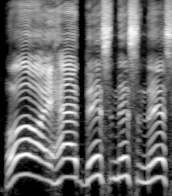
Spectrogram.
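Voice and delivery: high, mocking TV bettor bragging; mocking gambling pundit. Host mocking gambling-show pundits in a high, bragging voice. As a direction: sneer at a pundit's hindsight brag. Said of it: "people on these gambling shows go".

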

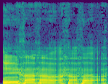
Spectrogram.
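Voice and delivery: slow, spaced-out ha-ha; put-on laugh. A narrator's reading. Card sharper humours Granny, laughing falsely.

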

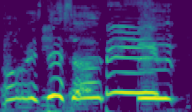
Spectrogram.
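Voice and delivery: high, slow mock outrage; theatrical mock disbelief; imitating the video. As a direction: stretch it out high and loud, hammed up. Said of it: "'cause it's like".

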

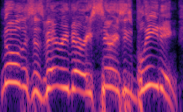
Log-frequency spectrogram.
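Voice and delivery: put-on high-pitched, frantic kid protesting; earnest protest. Acts himself as indignant child to dad.

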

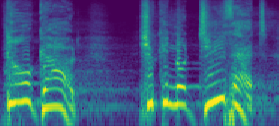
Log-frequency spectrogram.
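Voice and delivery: high, loud "No, God" cried out; impassioned refusal. Acted. Moses crying out to God to spare the people, high and loud. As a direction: plead hard, pushing back at God.

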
